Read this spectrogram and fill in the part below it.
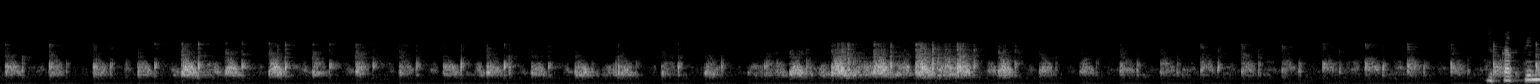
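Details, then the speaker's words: Fetal heartbeat on Doppler, heard above the umbilicus because the fetal head lies high, with the mother told to calm her breathing: fast, regular whooshing at 140 beats per minute, a normal fetal heart rate. "biar kedengaran suaranya Nah Bagus Bu ya 140 kali per menit"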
